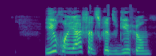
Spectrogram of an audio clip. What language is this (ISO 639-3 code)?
abk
